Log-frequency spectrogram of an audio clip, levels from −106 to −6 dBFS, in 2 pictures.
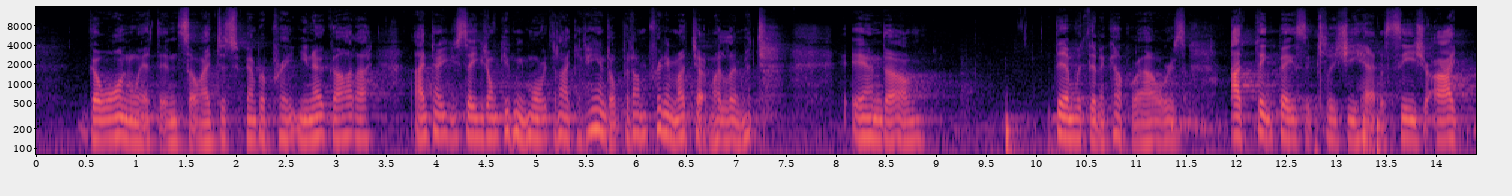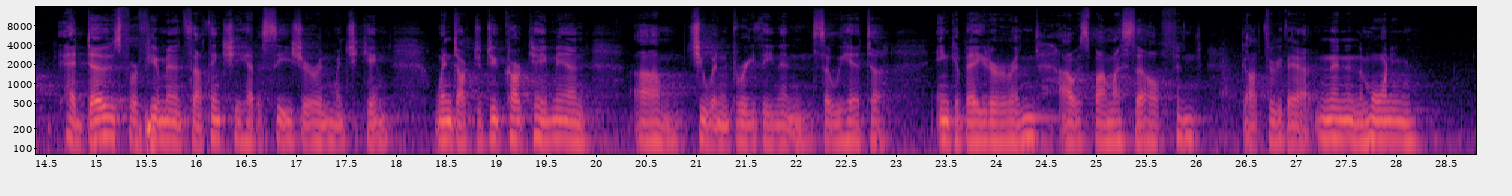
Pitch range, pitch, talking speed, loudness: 125-145 Hz, 135 Hz, 200 wpm, -47 LUFS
